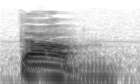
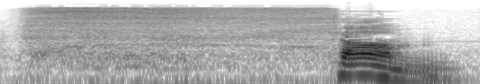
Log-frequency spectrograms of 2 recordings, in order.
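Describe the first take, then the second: First: The th is brief with no audible air friction. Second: The th is held long with audible air friction. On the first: The speaker calls it wrong. "there was never any air friction. That's not good" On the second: The speaker calls it right. "Notice how long I'm holding the th sound"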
